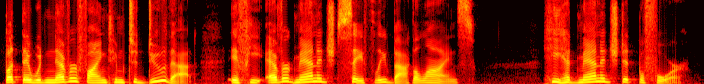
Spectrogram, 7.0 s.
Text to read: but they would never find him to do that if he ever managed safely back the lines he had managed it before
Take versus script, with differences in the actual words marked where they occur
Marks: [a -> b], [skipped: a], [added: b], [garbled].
but they would never find him to do that if he ever managed safely back the lines he had managed it before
